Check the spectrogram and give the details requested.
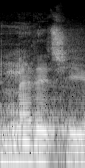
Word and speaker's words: Medici: And it had the Medici symbol on it, which is also, how would you say it in English? Because we were told this yesterday. Medici is how you should say it, but you'll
